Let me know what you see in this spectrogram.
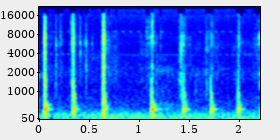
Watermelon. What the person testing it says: it sounds hollow to me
